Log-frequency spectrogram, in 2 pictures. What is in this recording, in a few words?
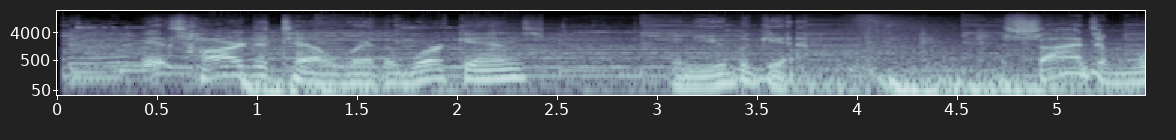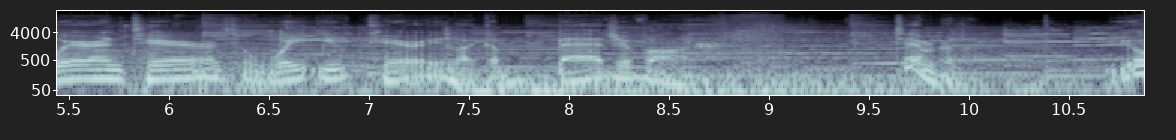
Outdoor Clothing Commercial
